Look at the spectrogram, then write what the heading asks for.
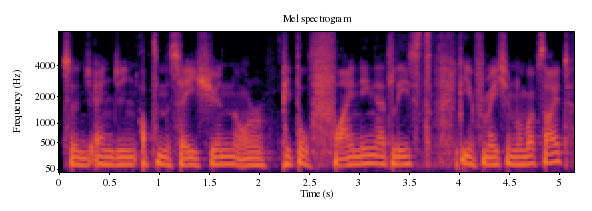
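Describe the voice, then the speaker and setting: A man whose first language is Dutch hosts a relaxed live stream on website building. He thinks aloud, stumbles over words and restarts them, at an ordinary middle pitch. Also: normal speed. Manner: rambling, self-correcting, thinking aloud. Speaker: web design streamer. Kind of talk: casual tutorial live stream.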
